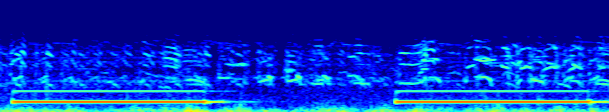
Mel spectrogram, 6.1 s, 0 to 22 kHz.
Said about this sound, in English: It's a remote, rocky, 4-acre island with a rambling 2-story house, a lighthouse, and a foghorn that blows every 22 seconds.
